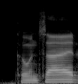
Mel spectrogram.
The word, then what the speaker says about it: coincide: pre-image and image coincide coincide rhymes with Collide that's where they all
